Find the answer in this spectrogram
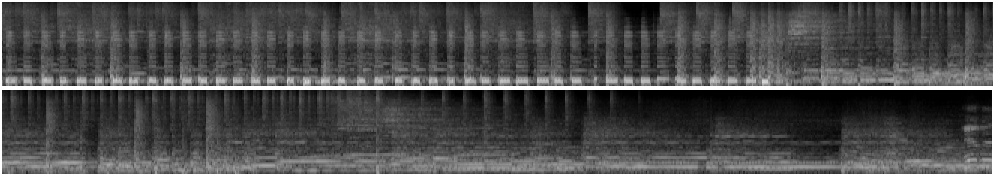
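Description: Improvised instrumental rock jam on drum kit and electric guitar: a fast, even pounding beat of about three hits a second. About ten seconds in, a final crash ends the beat and the drums drop out, leaving sustained, overlapping electric guitar notes ringing on.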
